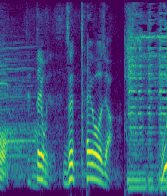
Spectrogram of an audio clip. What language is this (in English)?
Japanese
